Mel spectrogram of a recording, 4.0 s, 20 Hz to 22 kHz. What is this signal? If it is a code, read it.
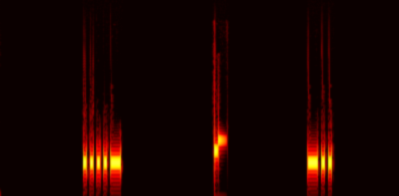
Morse code, heard as a keyed tone, about 36 wpm, 700 Hz. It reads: 4 D
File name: Single-Letter-Number-35wpm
